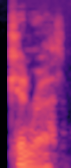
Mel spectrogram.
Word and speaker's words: Kinrath: Albert, do you know what rhymes with empath? No. Kinrath.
